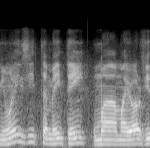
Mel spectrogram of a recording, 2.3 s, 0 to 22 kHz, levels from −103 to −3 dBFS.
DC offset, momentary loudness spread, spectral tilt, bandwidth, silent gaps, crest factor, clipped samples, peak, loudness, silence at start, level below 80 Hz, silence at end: under 0.1%; 6 LU; -6.5 dB/octave; 7.8 kHz; none; 12 dB; under 0.1%; -4 dBFS; -18 LUFS; 0 s; -54 dBFS; 0 s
